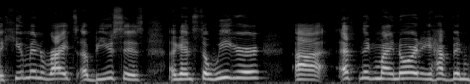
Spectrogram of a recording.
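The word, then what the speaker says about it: Uyghur: a congressional report titled fast fashion and the yugur genocide Jesus Christ yes I'm sorry I did not know we were going to get weager genocide weager yeah sorry I was like I'm I'm just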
